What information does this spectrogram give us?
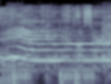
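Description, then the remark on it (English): A cat lets out one long, drawn-out, loud meow, its pitch wavering and bending as the call stretches on, with no talking. “Actually, wasn't any talking. Just a cat meowing.”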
